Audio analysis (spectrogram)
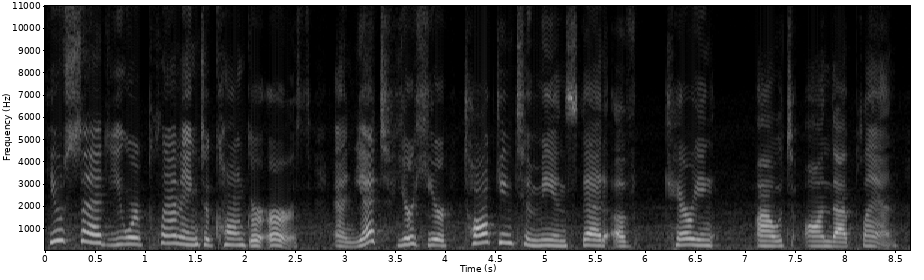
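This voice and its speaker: Casting: curious male alien commander, read by a woman, wry and teasing, unhurried. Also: sits high, animated, a little hiss or hum.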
